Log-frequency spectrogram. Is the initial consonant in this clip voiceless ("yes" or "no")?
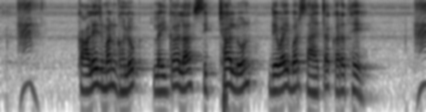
yes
